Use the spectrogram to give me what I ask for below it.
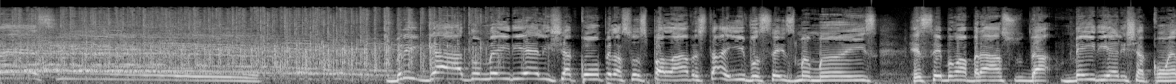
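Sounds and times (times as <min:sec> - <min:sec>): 
audience applause: 0:00.0 - 0:05.1
speech: 0:04.4 - 0:11.7.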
